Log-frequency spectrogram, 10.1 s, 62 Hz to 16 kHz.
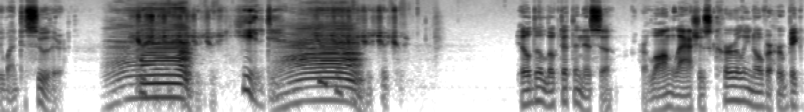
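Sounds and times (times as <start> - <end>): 
speech: 0.1 - 5.1, 6.5 - 10.0
quiet breathy milk cow sounds: 1.2 - 4.8
upset milk cow mooing: 1.3 - 2.5, 3.4 - 4.6.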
